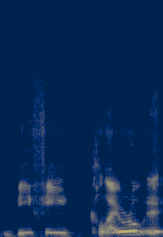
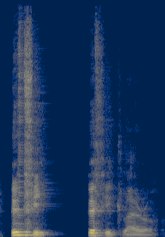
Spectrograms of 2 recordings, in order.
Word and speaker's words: Biffy Clyro: So, in the next band on your list is Beefy Clyro. Am I pronouncing it correctly? Biffy Clyro.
